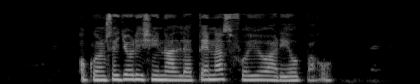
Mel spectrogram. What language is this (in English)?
Galician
